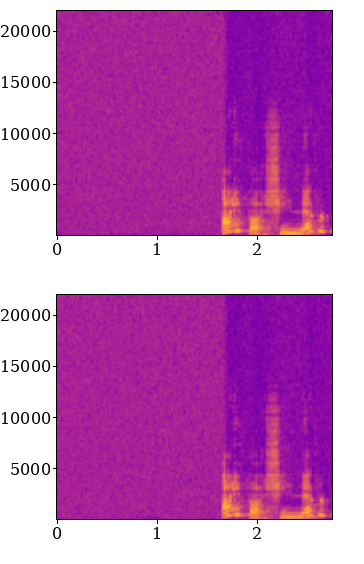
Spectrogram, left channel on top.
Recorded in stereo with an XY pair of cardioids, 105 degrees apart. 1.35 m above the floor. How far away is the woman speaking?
About 1.0 m.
